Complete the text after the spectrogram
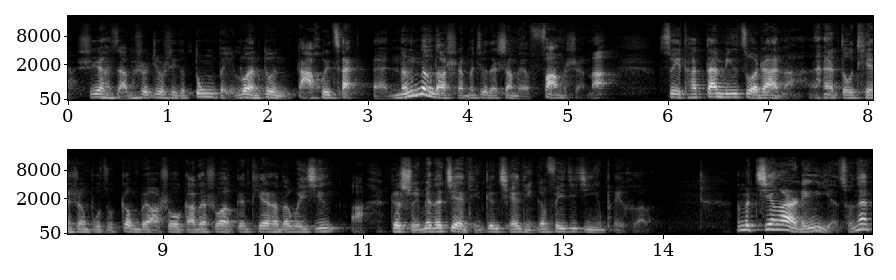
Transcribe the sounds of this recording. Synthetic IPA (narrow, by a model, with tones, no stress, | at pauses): ʂɻ̩˥t͡ɕʂɑ˥˩ŋt͡sa̰˧˥mə˧ʂ̬wɔ˥t͡ɕjʊʂɻ̩˧i˧˥ɡə˨˩t̪ʊ˥ŋpe˨˩ɪlwa˥˧nt̪wə˥˩nt̪a̰˥xwe˥ɪt͡sʰa˥˩ɪ˧nɤ˧˥ŋnɤ˥˧ŋt̪ɑ˥˩ʊʂə˧˥nmə˧t͡ɕjo˥˧ʊt͡sa˥˧ʂɑ˥˧ŋmjɛ˥˧˩nfɑ˥˩ŋʂə̰˧˥nmə˧ | swɔ˧˥i˨˩t̪ʰa˥t̪a˥npi˥ŋt͡swɔ˥˧ʈ͡ʂa˥˩nə̰˩t̪o˥ʊt̪ʰjɛ˥nʂɤ˥ŋpu˥˩t͡su˧˥kɤ˥˩ŋp̬u˧˥jɑ˥˩ʊʂwɔ˥wɔ˨˩kɑ˥ŋt͡sʰa˧˥ʂwɔ˥lə˨˩kə˥nt̪ʰjɛ˥nʂɑ˥˧˩d̪ə˨˩we˥˩ɪɕi˥nɐ̰˩kə˥nʂwe˨˩ɪmjɛ˥˩nd̪ə˩t͡ɕjɛ˥˩nt̪ʰi˨˩ŋkə˥nt͡ɕʰjɛ˧˥nt̪ʰi˨˩ŋkə˥nfe˥ɪt͡ɕi˥t͡ɕi˥˩ni˧˥ŋpʰe˥˩ɪxɤ̰˧˥lə˨ | na˥˩mə˩t͡ɕjɛ˥nə˞˥˩li˧˥ŋjɛ̰˨˩t͡sʰwə˧˥nt͡sa˥˩ɪ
